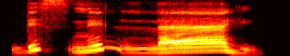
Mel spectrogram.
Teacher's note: মিমের নিচে জের এসছে যেটা হলো হারাকাত, হারাকাতের পরে তাড়াতাড়ি পড়তে হয়, ঠান্ডা নিষেধ। আল্লাহ লাম মুসাদ্দাদের পূর্বে জের এসেছে, তাই আল্লাহ লামকে বারিক অর্থাৎ লা করে পড়তে হবে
